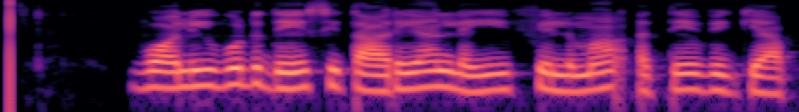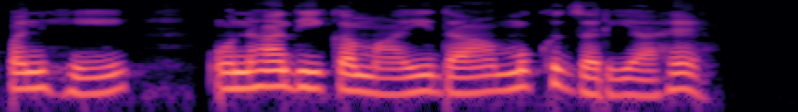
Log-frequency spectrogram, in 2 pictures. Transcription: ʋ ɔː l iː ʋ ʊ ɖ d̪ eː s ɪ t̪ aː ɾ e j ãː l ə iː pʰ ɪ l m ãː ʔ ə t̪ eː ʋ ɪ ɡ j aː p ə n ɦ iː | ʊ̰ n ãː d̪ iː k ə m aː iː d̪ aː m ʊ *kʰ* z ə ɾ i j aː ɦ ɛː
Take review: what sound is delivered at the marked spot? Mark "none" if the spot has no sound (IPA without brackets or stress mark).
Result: kʰ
